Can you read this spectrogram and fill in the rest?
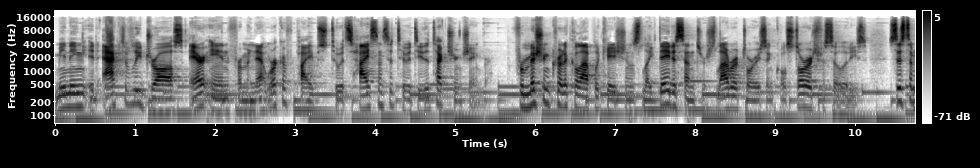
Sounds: Music, Speech

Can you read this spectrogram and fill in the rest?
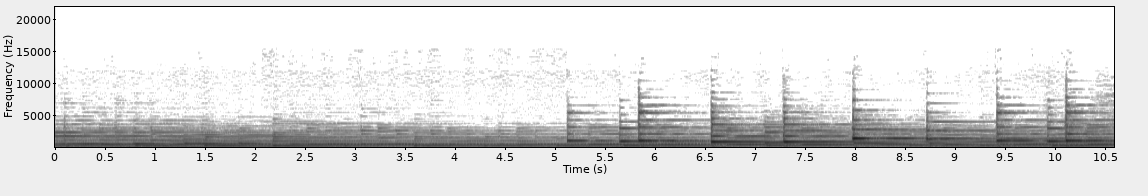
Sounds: Music

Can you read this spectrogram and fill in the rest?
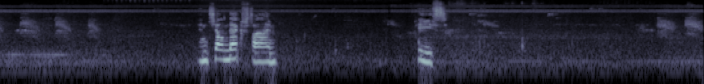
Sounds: Speech, Insect

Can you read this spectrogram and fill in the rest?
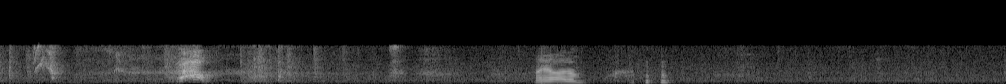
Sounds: Animal, Speech

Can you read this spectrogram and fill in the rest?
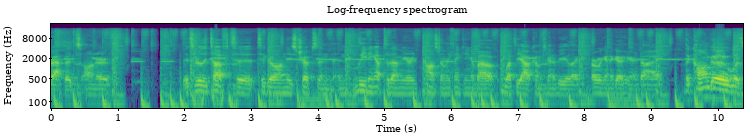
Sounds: Music, Speech

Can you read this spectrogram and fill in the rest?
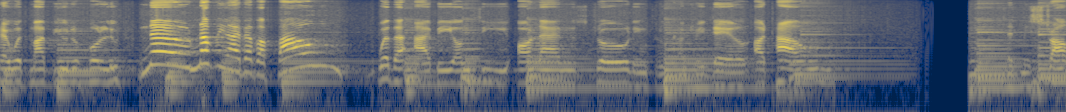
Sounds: Music, Speech

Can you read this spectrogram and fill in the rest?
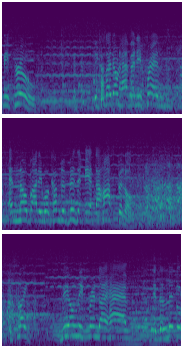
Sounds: Speech, Music

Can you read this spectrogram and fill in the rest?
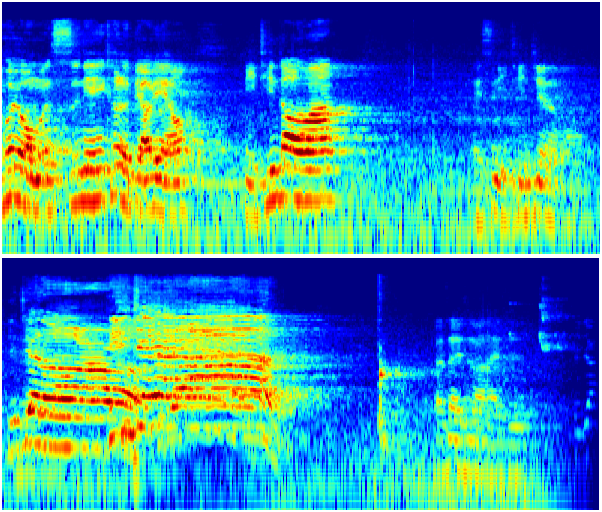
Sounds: Whoop, Speech

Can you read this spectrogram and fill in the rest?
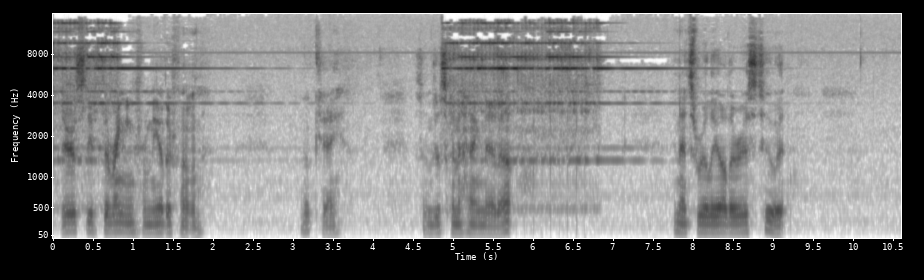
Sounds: Speech, Telephone

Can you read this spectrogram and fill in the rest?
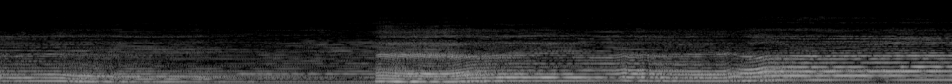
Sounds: Music

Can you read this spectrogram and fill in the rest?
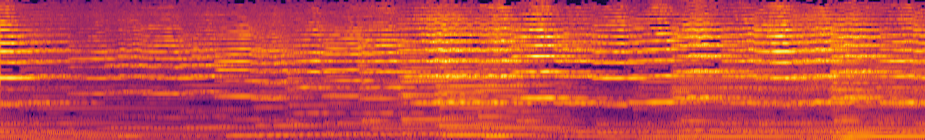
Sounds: Music, fiddle, Musical instrument

